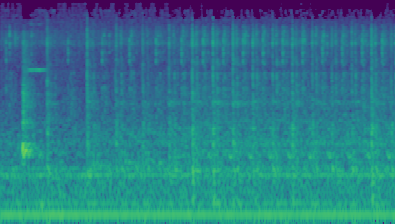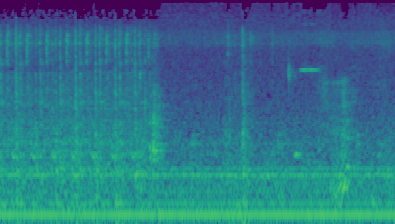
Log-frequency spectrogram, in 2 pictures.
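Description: A sewing machine free-motion quilts in the ditch with a steady, close, rapid needle chatter over a low motor hum, then pauses near the end, leaving the hum alone.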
